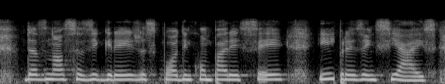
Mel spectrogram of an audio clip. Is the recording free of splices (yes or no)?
no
